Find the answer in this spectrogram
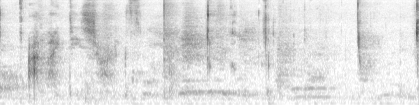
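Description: Close-miked chewing of a soft blueberry shark gummy candy: irregular sharp mouth clicks and smacks.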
